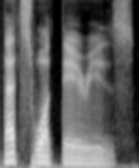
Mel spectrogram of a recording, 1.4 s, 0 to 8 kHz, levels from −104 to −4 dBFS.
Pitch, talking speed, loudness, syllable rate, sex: 100 Hz, 170 wpm, -21 LUFS, 4.2 syllables/s, male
